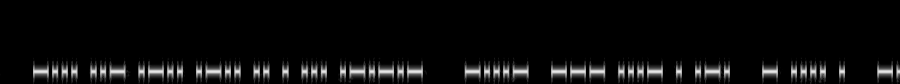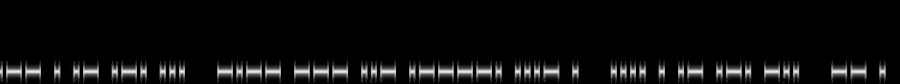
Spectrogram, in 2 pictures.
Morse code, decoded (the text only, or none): BULLIES. <BT> OVER THE YEARS YOU'VE HEARD ME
